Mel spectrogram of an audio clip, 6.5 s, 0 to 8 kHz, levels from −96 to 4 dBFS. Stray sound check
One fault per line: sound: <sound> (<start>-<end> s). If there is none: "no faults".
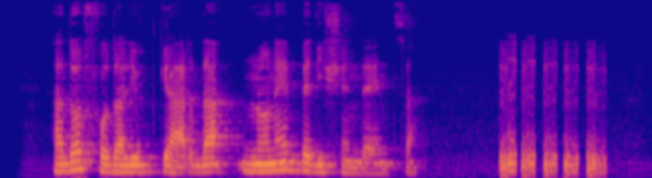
sound: laugh (5.0-6.1 s)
